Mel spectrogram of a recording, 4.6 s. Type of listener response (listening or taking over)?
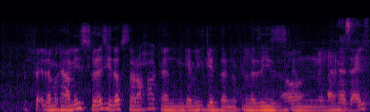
taking over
